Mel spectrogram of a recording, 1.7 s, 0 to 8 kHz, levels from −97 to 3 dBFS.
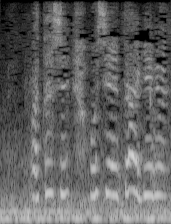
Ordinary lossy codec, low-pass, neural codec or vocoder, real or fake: none; none; none; real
